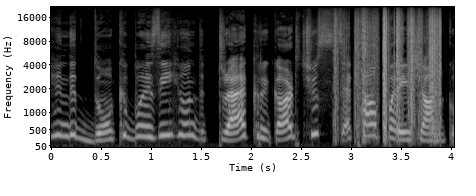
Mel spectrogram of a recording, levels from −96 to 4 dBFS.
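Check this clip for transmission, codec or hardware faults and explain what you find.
One hardware fault shows up, near the end of the speech. From 2.82 to 3.91 s there is cable scratch noise, dense, uneven scratching about as loud as the speech, likely from a worn connector whose contact resistance flickers as it moves. Unlike isolated clicks, the bursts crowd together into continuous rustling.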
